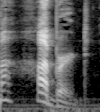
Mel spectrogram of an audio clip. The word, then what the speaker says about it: Hubbard: this is wonderful Dame Hubbard named that always rhymes with cupboard ever going out to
